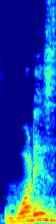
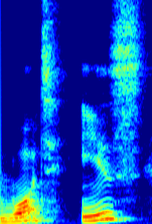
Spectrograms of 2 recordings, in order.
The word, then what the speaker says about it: what is: The last phrase for today is, what is the purpose of your trip? Note here that what is normally pronounced as what is.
